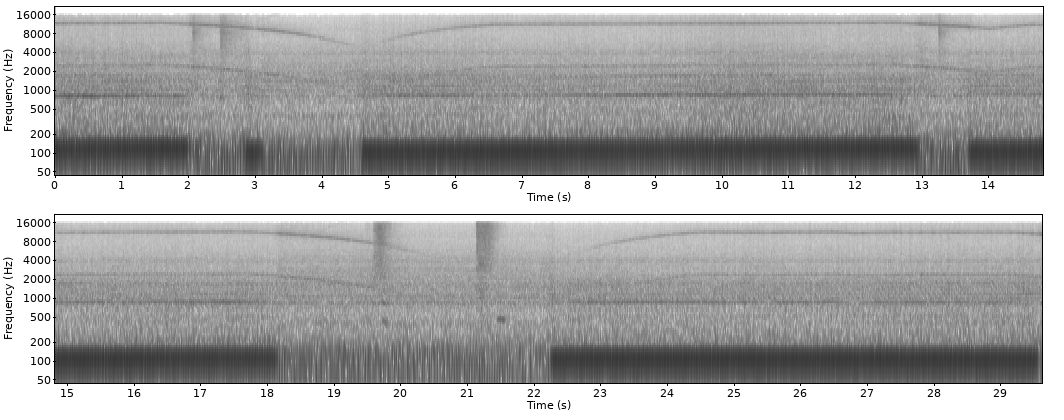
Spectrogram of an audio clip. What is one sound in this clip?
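A truck engine drones steadily, dropping briefly as the gears change.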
